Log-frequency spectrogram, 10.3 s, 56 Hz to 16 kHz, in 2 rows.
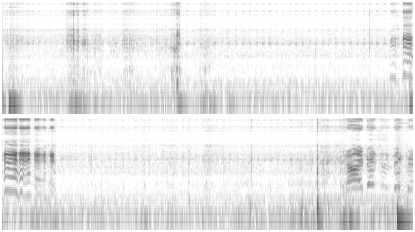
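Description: Can-Am Outlander XMR 1000R's V-twin engine running low in a mud hole, with short surges of throttle about one and two seconds in and again near the end as the quad climbs out. A voice calls out briefly halfway through.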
